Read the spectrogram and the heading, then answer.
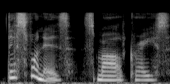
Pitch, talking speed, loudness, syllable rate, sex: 235 Hz, 175 wpm, -18 LUFS, 5.6 syllables/s, female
